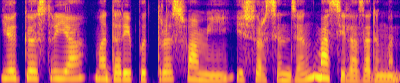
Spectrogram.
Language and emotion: Bodo, neutral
